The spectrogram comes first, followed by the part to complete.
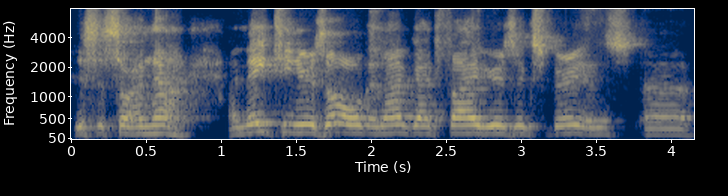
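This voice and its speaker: A very fast-talking man with a Midwestern American accent, fairly high in pitch, with fairly even intonation. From US Midwest, Kansas City, Missouri. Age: 70s. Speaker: business owner. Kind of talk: interview. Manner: halting, many fillers.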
